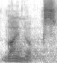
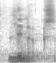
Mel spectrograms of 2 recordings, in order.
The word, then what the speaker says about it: Linux: It was known as Linux, or Linux, as some people pronounce it.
